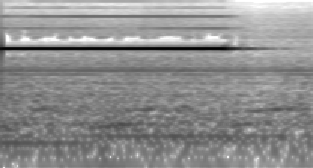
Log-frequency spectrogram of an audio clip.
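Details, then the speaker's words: Home oxygen concentrator plugged into a wall outlet and switched on with the front on/off switch: a steady high-pitched beep lasting about a second and a half, then stopping; normal power-on alarm. "when i depress the on and off switch you'll hear an alarm when i turn it on"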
